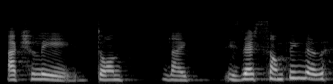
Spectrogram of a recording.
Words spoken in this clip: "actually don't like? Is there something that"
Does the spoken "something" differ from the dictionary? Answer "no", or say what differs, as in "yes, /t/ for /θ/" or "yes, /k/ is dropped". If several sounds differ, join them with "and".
yes, /t/ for /θ/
